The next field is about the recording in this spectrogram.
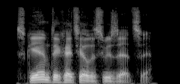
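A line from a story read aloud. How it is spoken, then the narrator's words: Blunt rude question. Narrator (Russian): без церемоний грубо спросил у проклятой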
